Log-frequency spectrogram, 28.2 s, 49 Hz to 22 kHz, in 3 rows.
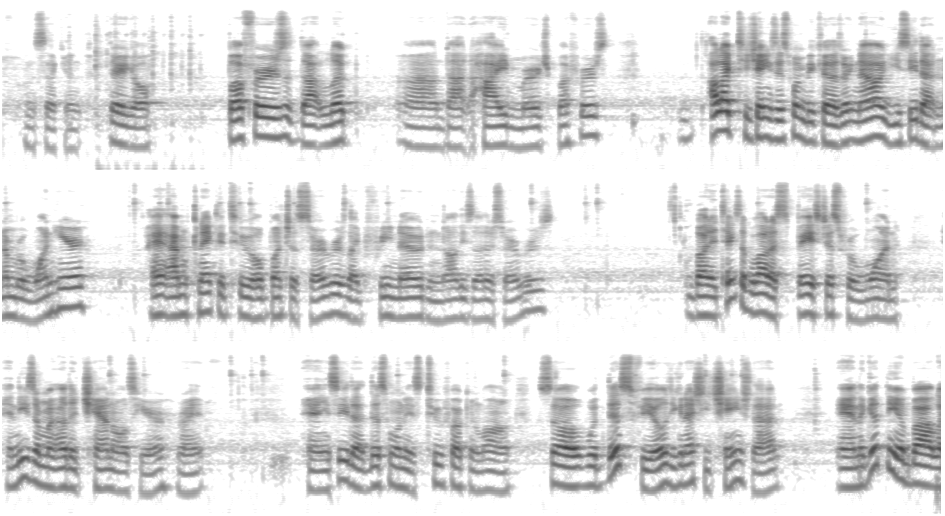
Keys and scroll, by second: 1.0 Up, 1.2 Up, 1.4 Up, 1.5 Up, 1.7 Up, 1.9 Up.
